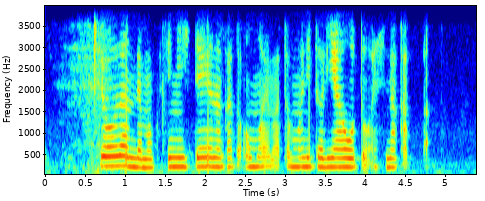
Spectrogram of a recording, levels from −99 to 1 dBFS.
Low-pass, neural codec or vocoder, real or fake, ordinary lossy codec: 3.6 kHz; none; real; Opus, 32 kbps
